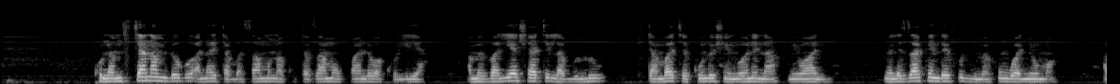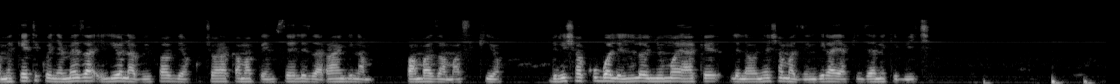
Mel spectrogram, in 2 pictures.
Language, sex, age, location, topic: Swahili, male, 25-35, Nairobi, education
